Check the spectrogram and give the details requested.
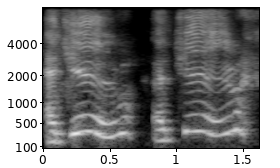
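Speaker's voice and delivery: very high-pitched sneeze imitation; mock sneeze. Co-host riffing on the rabbi joke, very high mock sneeze. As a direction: squeak it out like a fake sneeze.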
